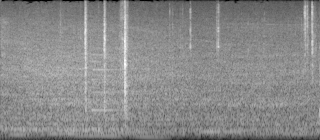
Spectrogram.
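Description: Car engine idling with a steady low hum, heard from inside the cabin, with a few light clicks about a second in.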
